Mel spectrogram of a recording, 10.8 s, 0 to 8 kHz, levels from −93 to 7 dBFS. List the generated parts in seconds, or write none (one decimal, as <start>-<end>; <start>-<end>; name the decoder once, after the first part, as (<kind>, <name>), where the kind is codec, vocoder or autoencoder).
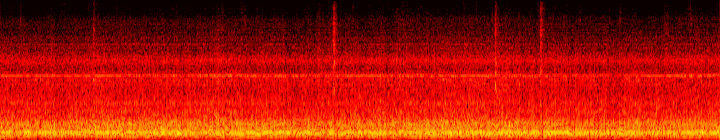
1.8-5.2 (vocoder, Vocos); 5.7-6.6; 7.3-9.6; 10.2-10.8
